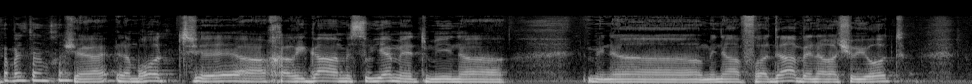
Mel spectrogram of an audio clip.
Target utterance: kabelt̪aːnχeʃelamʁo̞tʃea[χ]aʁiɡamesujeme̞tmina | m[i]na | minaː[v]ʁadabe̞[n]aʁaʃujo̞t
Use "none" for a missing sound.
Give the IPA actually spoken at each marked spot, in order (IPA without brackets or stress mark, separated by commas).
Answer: χ, i, f, n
